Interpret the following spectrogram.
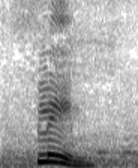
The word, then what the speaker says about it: flame: At number 4, we have flame. Fleur, A, M. Here again, A is taking its name and E is silent.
